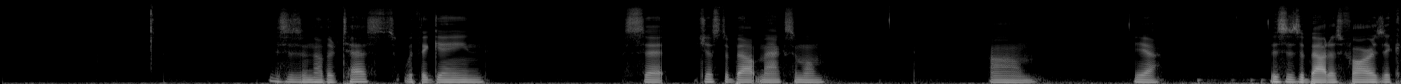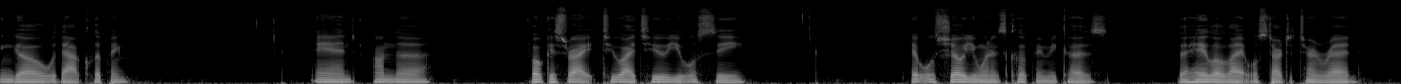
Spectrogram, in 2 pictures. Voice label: Samson C01 max gain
